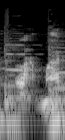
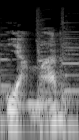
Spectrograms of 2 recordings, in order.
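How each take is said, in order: First: The first sound is a plain L. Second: The first sound is a Y. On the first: The speaker calls it wrong. "jangan dibaca" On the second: The speaker calls it right. "Itu adalah"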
